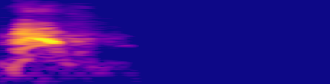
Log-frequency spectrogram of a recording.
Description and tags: A dog barking
anger, angry, animal, animals, bark, barking, barks, big, dog, dogs, field-recording, fight, fox, growl, growling, howl, pet, pets, snarl, wolf, wolves, woof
